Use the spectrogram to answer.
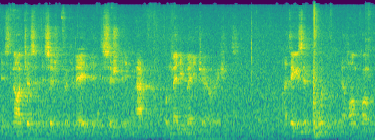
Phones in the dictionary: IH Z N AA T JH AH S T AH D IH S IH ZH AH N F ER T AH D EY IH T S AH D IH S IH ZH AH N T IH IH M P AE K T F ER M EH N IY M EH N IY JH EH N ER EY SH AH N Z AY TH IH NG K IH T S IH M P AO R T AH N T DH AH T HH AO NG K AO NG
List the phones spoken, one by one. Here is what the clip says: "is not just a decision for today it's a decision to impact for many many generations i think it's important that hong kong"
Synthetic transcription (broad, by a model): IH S N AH T JH AH S T AH D IH S IH ZH AH N F ER T AH D EY IH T AH D IH S IH ZH AH N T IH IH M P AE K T F ER M EH N IY M EH N IY JH EH N ER EY SH AH N Z AY TH IH NG K IH T S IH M P AO R T N DH AH T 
